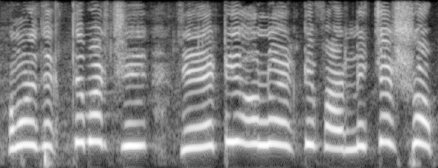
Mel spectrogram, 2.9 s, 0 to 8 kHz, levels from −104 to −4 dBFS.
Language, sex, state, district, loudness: Bengali, male, Assam, Hailakandi, -11 LUFS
